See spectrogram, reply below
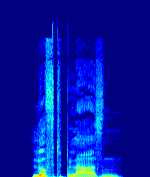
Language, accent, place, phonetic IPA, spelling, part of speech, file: German, Germany, Berlin, [ˈlʊftˌblaːzn̩], Luftblasen, noun, De-Luftblasen.ogg
- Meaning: plural of Luftblase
